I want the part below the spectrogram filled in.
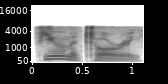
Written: fumitory

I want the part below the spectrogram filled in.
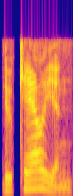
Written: Deucalion

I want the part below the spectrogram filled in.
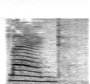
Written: lagged

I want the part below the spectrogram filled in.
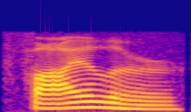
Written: filer

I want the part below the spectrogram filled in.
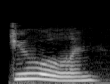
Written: dualin

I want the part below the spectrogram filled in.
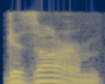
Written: gisarme

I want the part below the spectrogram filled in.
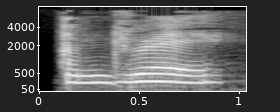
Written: Andrei

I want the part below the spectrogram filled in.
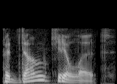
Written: pedunculate

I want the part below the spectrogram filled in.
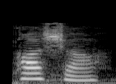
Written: posho

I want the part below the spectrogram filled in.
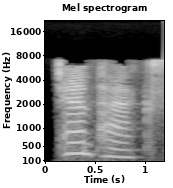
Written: Tampax

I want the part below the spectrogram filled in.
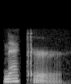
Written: Neckar

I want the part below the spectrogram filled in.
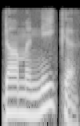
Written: Dominica

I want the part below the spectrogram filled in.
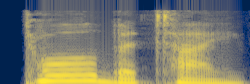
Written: talbotype

